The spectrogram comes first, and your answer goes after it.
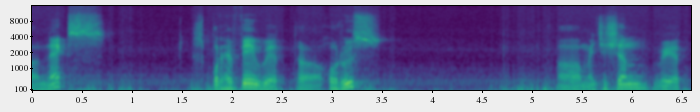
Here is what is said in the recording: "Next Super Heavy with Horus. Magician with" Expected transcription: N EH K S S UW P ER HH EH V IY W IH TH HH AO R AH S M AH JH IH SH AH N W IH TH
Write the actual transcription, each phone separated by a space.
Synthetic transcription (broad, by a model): N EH K S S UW P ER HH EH F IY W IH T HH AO R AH S M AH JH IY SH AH N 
